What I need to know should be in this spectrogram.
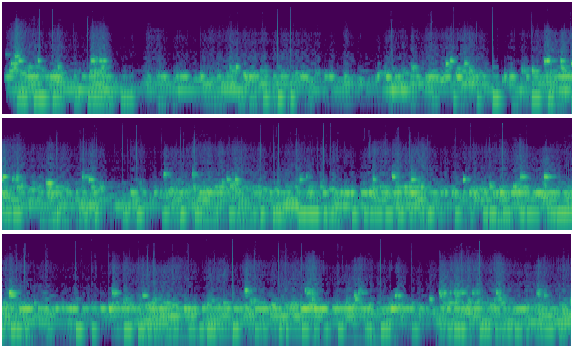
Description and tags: Harmonic Ambience
Stairwell noise with FL Studios Vocodex on it. I did not expect it to sound so nice and music-like.
ambiance, ambience, ambient, atmos, background, background-sound, general-noise, Harmonic, Music, room, soundesign, soundscape, tone, water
